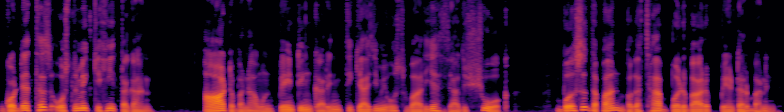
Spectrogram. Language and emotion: Kashmiri, neutral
